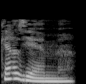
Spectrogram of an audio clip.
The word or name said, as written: 15eme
